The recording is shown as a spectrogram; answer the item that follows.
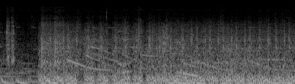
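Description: Dense, continuous mix of in-game gunfire and mechanical clatter in the N64 game GoldenEye 007, Water Caverns level, with rapid repeated shots layered over a busy, loud soundscape.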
